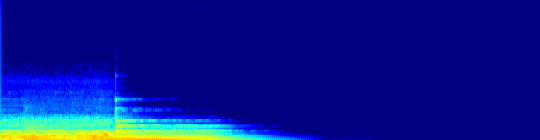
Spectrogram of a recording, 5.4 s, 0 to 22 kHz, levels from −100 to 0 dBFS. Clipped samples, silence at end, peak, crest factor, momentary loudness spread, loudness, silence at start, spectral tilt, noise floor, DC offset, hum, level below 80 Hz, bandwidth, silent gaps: under 0.1%; 2.95 s; -18 dBFS; 16 dB; 10 LU; -32 LUFS; 0 s; -8 dB/octave; under -90 dBFS; under 0.1%; none; -62 dBFS; 7.4 kHz; none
